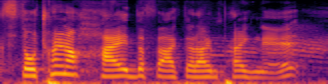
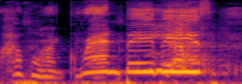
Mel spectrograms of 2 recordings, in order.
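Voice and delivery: tipsy longing; 9 semitones higher, much slower than usual. Retold or imitated. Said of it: "Kelly was like".

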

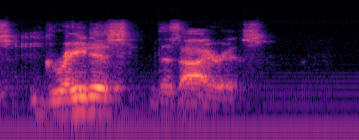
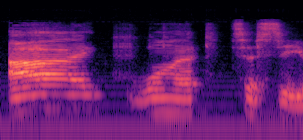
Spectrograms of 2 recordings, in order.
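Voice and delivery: slow title; much slower than usual. Shown as a demonstration. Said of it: "The title of my message today is".

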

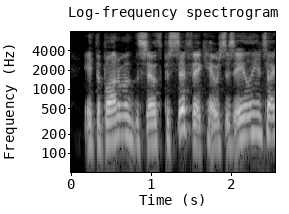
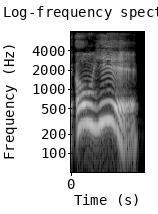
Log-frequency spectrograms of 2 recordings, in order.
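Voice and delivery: ordinary talk

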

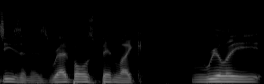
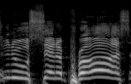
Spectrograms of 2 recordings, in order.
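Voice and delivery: mocking fan voice; 13 semitones higher, 11 dB louder than usual.

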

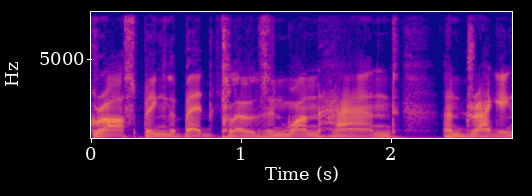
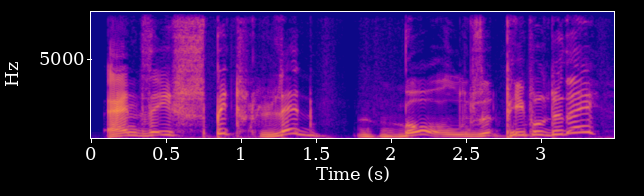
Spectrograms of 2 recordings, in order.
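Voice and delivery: Ridcully voice; 8 semitones higher, slower than usual. A narrator's reading. Ridcully asks.

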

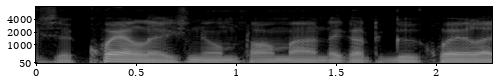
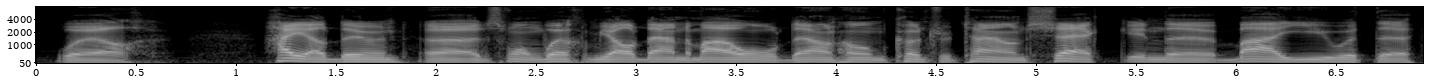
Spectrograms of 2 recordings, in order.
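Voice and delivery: loud, folksy backwoods cousin; 8 dB louder than usual. Acted. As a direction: holler it like a bayou prepper. Daryl the cousin keeps talking.

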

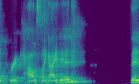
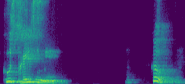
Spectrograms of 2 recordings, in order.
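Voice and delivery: drawn-out question, then a higher 'who'; retold indignant challenge, pitched up; incredulous retort; 3 semitones higher, much slower than usual. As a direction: throw it back at the accusers in disbelief.

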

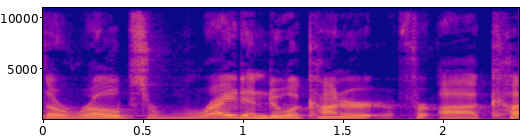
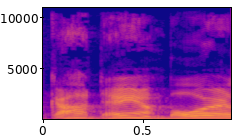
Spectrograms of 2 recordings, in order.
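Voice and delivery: imitating Arn; 4 semitones higher, 4 dB louder than usual. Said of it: "he was like".

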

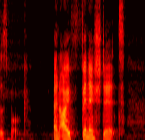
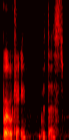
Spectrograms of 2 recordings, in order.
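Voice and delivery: unvoiced hushed whisper; 5 semitones higher, 7 dB quieter than usual. Reader making peace with the husband's namesake, whispered. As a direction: breathe it as a secret. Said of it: "I was like".

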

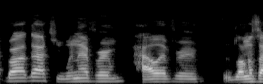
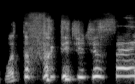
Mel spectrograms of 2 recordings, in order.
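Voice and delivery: much higher, laughing through it; laughing in disbelief. Pretend. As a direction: laugh while asking. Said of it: "she would literally laugh and be like".

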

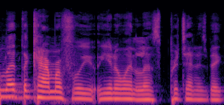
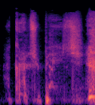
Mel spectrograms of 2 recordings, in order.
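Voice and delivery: whispered aside; 6 dB quieter than usual. Real, not acted. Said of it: "aside to friend".

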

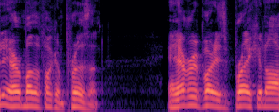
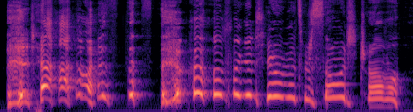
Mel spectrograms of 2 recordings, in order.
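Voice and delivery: laughing; 10 semitones higher, slower than usual. Real, not acted. Laughing through mock quote.

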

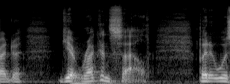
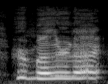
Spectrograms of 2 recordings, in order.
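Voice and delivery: much higher and louder, a booming proud announcement; proud declaration; 11 semitones higher, 8 dB louder than usual. Retold or imitated. Father announcing at his daughter's wedding, booming and proud. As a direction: proclaim it like a bursting-proud father. Father giving bride away.

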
